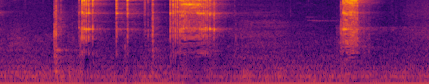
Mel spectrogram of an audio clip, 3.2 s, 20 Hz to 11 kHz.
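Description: A tool grinds and ratchets against the final drive ball bearing of a 2002 BMW K1200RS motorcycle as the bearing is pulled, giving short, sharp metallic bursts with gaps between them, close and fairly quiet.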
